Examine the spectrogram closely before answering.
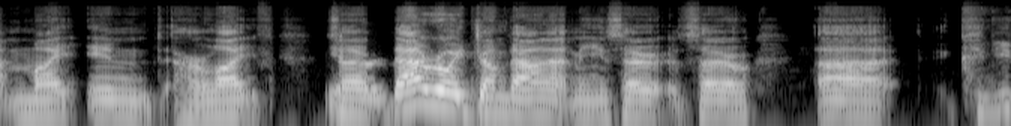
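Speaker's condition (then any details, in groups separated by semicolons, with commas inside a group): Cerebral palsy; from birth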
